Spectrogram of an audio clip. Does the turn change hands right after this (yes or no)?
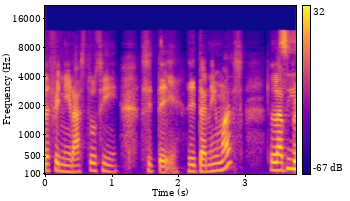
yes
